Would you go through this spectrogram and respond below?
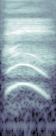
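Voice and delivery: high excited gasp; delighted gasp. Real, not acted. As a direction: gasp with glee. Reacts to character line.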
